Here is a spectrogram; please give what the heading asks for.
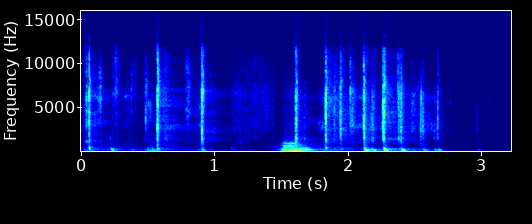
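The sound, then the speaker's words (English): Keystrokes clack on a computer keyboard as someone types, in quick, irregular bursts of clicks with a brief lull midway, then stopping before the end. “Okay, I'll just type one in.”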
